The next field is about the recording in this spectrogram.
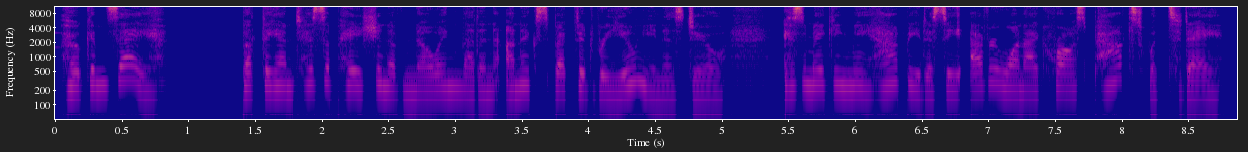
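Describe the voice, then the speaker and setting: A woman's voice: a little high, moderate pace, darkish tone, no room sound, faint music behind, close to an everyday voice. A woman voicing a polite, composed young receptionist at a guild in an anime game, courteous and formal. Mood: polite, upbeat.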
